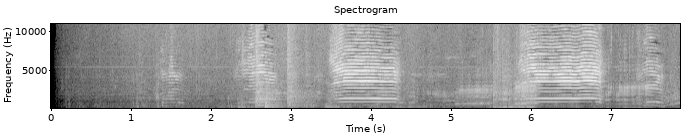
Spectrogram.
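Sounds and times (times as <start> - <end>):
lamb and ewe bleating: 2.4 - 7.8.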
